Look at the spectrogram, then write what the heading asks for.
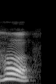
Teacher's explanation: ह चा उच्चार करताना काय होतं आपल्या तोंडावाटे मोठ्या प्रमाणात हवा बाहेर पडते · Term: महाप्राण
